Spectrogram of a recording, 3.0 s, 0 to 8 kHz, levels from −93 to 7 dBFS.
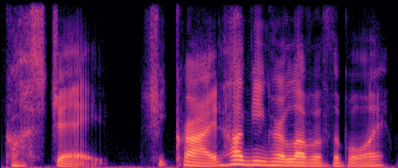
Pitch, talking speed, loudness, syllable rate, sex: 145 Hz, 180 wpm, -19 LUFS, 4.1 syllables/s, female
